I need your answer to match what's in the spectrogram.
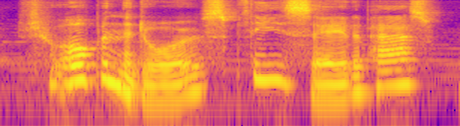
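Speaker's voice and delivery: calm, cool, soothing, slightly high voice. Narrating a game, the speaker voices a voice heard at a wall: cool soothing voice. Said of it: "a cool voice, uh, soothing voice".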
